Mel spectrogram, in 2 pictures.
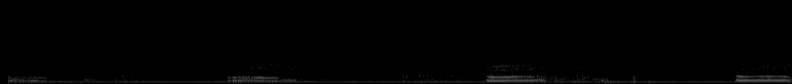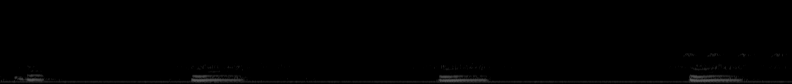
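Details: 12-year-old, 25 lb terrier/Corgi mix sound asleep, snoring quietly: soft, regular snores about every 2.5 seconds (about 24 a minute) over a steady low hum; snoring in a small dog.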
